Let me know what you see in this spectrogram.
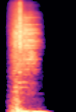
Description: mines fail

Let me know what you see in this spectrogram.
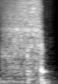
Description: card slide; blackjack

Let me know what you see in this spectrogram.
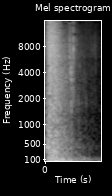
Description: gun impact

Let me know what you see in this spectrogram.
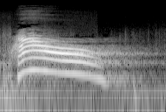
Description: meows

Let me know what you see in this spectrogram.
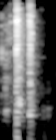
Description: switch; scar; resurviv

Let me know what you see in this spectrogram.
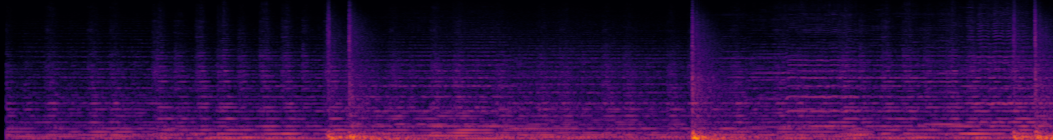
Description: music

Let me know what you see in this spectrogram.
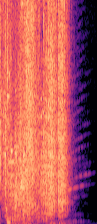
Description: Double Barrel Pickup

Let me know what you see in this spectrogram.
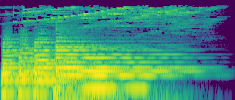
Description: success Screen Enter

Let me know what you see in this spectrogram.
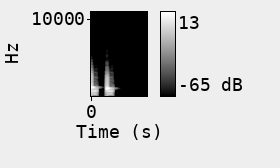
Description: notification error

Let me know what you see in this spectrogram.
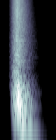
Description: turn right

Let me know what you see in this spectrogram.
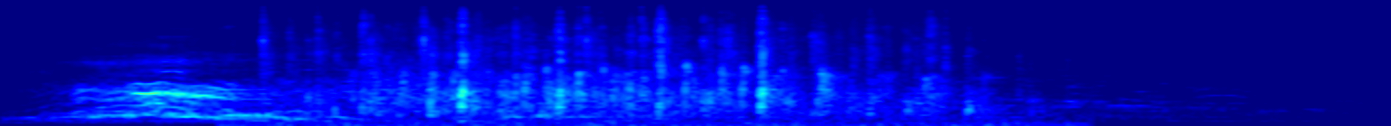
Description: crowd Reaction guild small Reveal; spellbound

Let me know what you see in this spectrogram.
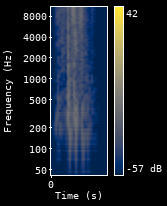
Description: wood tile drop

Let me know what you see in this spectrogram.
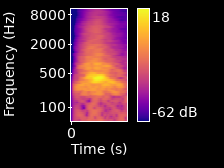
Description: throw

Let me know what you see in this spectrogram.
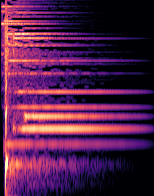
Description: unlock Hook

